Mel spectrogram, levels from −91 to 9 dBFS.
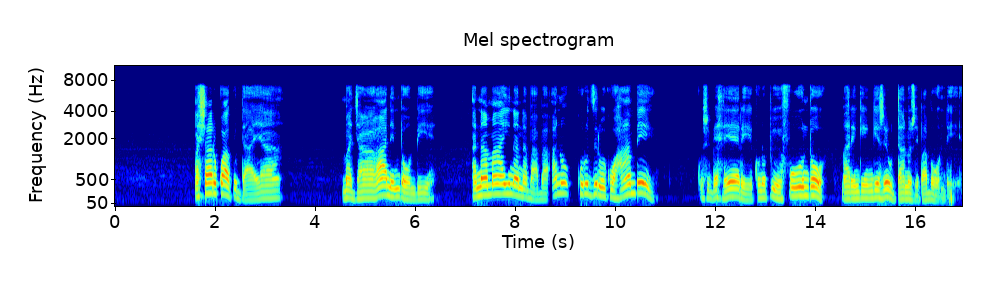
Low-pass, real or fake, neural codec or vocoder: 7.2 kHz; real; none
